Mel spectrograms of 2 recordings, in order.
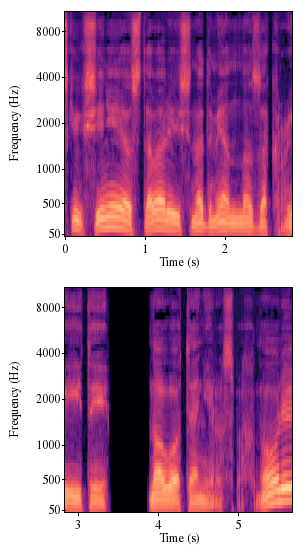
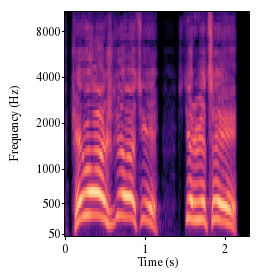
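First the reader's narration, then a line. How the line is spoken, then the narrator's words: Furious shout. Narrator (Russian): закричал Иоанн, доводя себя до ярости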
